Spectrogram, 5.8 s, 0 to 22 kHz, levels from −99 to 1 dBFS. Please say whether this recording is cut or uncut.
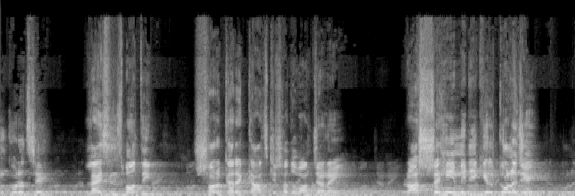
uncut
